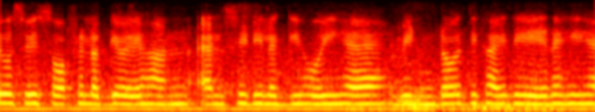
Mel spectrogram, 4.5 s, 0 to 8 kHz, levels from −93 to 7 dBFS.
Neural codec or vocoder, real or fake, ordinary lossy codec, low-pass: none; real; Opus, 16 kbps; 7.2 kHz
